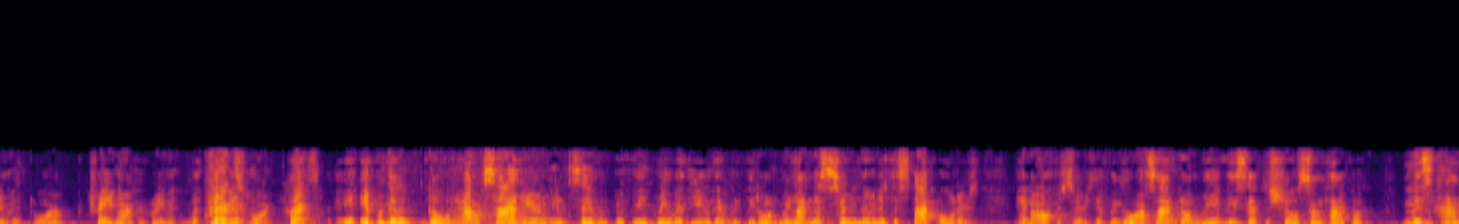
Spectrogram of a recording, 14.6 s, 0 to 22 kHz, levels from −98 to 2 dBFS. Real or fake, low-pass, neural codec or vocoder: fake; 7.2 kHz; vocoder, 22.05 kHz, 80 mel bands, HiFi-GAN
